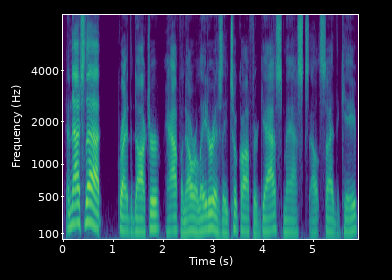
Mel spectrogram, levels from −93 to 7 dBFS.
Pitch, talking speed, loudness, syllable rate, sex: 130 Hz, 205 wpm, -20 LUFS, 4.5 syllables/s, male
